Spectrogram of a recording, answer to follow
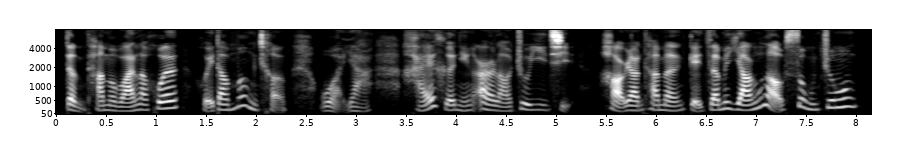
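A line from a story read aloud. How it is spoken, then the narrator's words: Woman laughing. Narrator (Chinese): 吴夫人笑道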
